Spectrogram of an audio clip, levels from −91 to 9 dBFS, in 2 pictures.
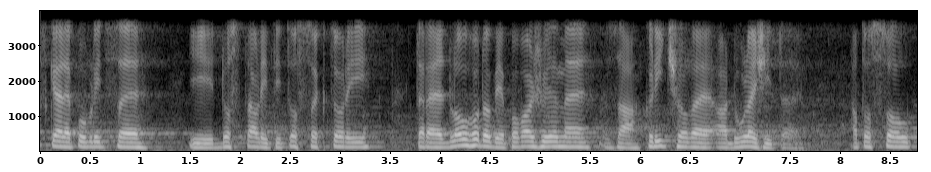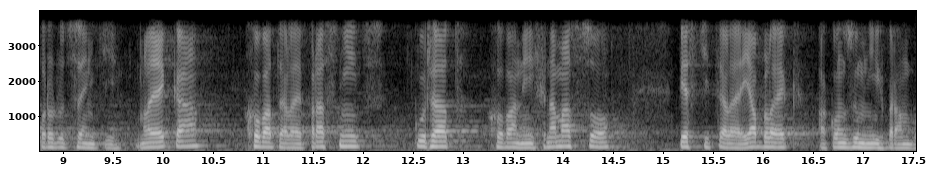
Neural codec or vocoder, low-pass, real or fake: none; 3.6 kHz; real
